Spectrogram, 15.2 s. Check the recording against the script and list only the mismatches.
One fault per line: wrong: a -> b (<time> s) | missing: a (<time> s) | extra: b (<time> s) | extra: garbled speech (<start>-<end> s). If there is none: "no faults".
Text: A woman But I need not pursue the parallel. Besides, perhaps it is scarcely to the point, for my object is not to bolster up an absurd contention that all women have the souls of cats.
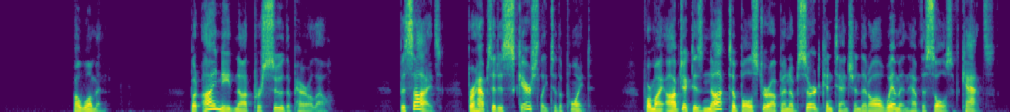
no faults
